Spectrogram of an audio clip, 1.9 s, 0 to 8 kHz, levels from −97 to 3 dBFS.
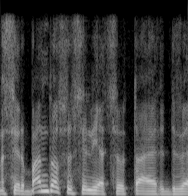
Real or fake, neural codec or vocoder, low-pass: fake; codec, 16 kHz, 8 kbps, FunCodec, trained on Chinese and English, 25 frames a second; 7.2 kHz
